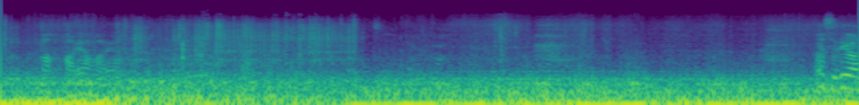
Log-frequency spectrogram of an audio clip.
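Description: A gondola cabin rumbles steadily as it rides along its cable.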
